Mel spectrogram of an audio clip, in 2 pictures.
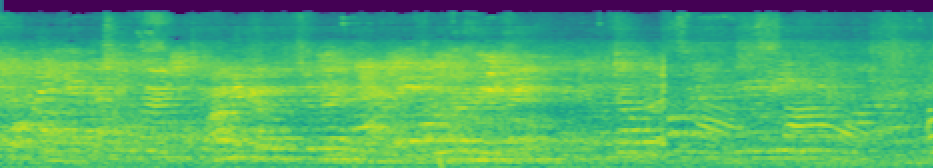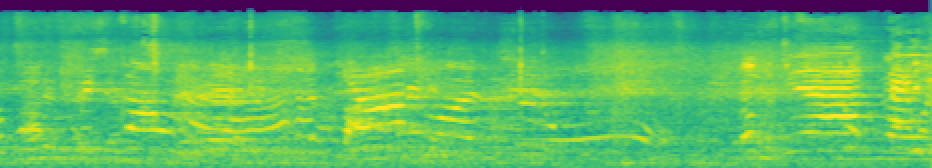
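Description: Children chatter and call out nearby in an echoing hall.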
